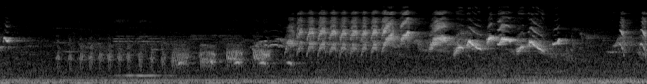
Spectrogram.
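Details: Caged fighting hwamei from Hà Nội, Vietnam: soft, scratchy chatter builds after three seconds into a loud, busy burst of buzzy and whistled notes, then drops away.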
